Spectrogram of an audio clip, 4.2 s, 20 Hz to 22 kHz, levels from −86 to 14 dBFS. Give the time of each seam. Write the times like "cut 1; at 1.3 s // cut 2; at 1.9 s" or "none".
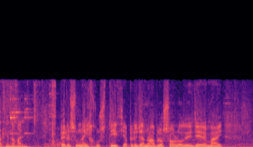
cut 1; at 0.9 s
